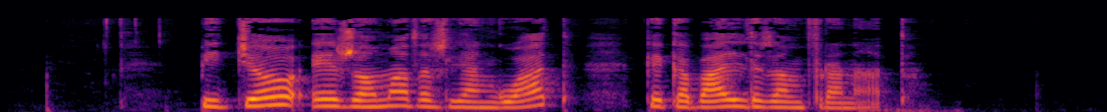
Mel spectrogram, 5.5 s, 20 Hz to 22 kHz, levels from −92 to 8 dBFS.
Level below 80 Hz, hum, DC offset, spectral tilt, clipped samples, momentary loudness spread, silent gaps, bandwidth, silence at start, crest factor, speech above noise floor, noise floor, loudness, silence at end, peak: -62 dBFS; none; under 0.1%; -4 dB/octave; under 0.1%; 13 LU; none; 11.5 kHz; 1 s; 20 dB; 56 dB; -77 dBFS; -21 LUFS; 1 s; -4 dBFS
